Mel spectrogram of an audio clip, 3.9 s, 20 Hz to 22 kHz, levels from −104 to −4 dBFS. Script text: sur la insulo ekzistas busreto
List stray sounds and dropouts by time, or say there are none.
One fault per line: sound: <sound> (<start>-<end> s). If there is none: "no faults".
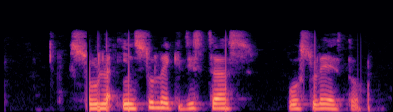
sound: dropout (0.9-0.9 s)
